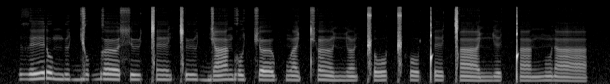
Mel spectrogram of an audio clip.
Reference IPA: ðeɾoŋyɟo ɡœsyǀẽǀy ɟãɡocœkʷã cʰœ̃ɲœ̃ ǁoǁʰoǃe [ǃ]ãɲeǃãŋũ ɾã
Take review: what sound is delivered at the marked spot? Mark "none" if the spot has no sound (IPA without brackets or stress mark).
ǀ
